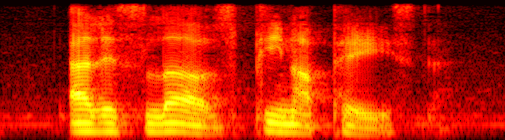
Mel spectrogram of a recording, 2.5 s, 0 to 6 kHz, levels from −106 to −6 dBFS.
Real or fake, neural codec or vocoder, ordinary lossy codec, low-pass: fake; codec, 24 kHz, 0.9 kbps, WavTokenizer, medium speech release version 1; none; 5.4 kHz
